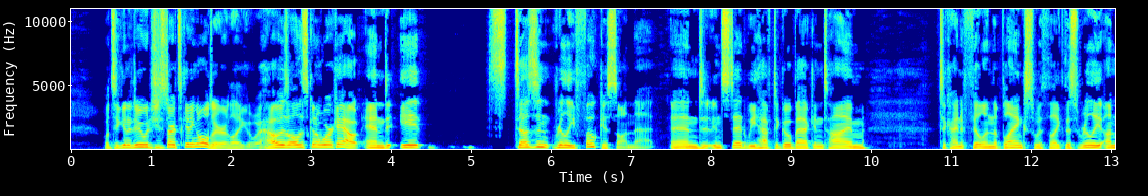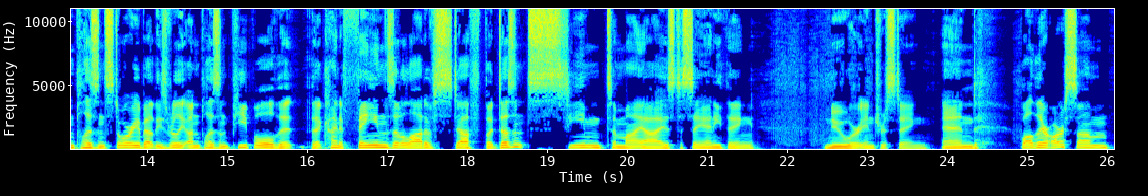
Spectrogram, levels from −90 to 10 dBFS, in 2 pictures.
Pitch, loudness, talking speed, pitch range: 150 Hz, -21 LUFS, 185 wpm, 130-170 Hz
